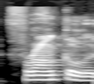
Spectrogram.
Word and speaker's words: Frankl: So Frankl is, I think, the way it is pronounced.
